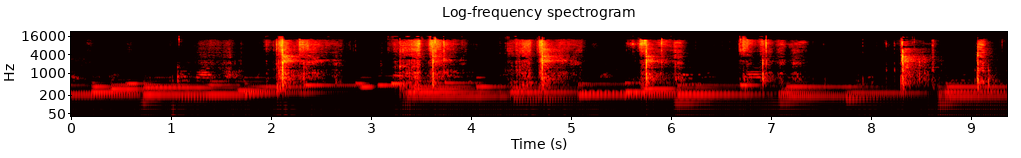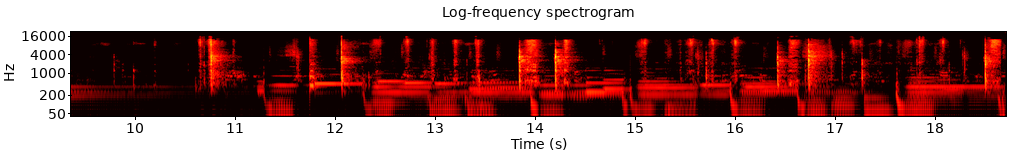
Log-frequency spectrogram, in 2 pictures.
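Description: Background music over a chef's knife chopping onions on a wooden cutting board set on a towel: irregular knife strikes against the board, coming faster in the second half.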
